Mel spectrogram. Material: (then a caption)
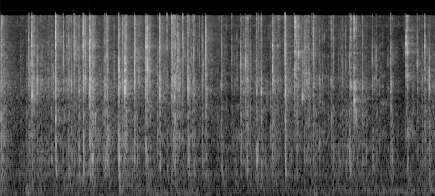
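Plastic. Long neon-yellow acrylic nails type rapidly on a black full-size plastic computer keyboard resting on a desk. The result is a quick, uneven stream of sharp, bright plastic clicks and taps with very short decay and almost no low end, at a soft level throughout.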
